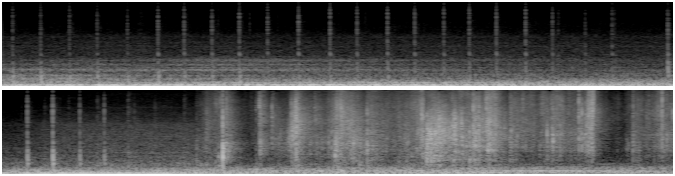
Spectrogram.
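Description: A steady low hum under a fast, even ticking. About two-thirds of the way in, loud rustling and crackling handling noise takes over.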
